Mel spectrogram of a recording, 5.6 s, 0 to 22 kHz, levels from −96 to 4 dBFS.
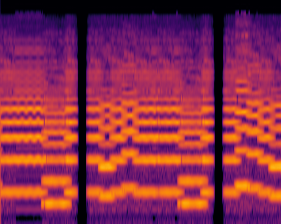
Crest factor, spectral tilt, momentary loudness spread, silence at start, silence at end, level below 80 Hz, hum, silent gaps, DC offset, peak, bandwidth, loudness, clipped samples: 14 dB; 2 dB/octave; 4 LU; 0 s; 0 s; -74 dBFS; none; 1.56-1.71 s, 4.29-4.44 s; under 0.1%; -4 dBFS; 17 kHz; -16 LUFS; under 0.1%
